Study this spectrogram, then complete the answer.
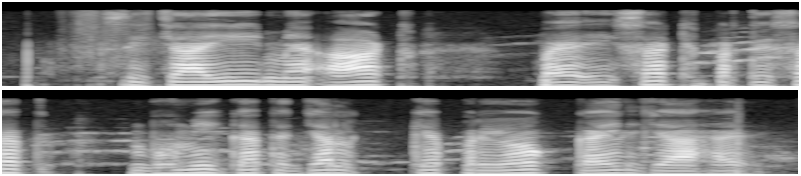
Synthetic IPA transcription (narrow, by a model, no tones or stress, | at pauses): sɪt͡ʃaːimẽʔaːʈʰ | pəsəʈʰpɾət̪ɪsət̪bʱuːmikət̪d͡ʒəl | kepɾəjoːɡ̚kəɪld͡ʒaːɦɛː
